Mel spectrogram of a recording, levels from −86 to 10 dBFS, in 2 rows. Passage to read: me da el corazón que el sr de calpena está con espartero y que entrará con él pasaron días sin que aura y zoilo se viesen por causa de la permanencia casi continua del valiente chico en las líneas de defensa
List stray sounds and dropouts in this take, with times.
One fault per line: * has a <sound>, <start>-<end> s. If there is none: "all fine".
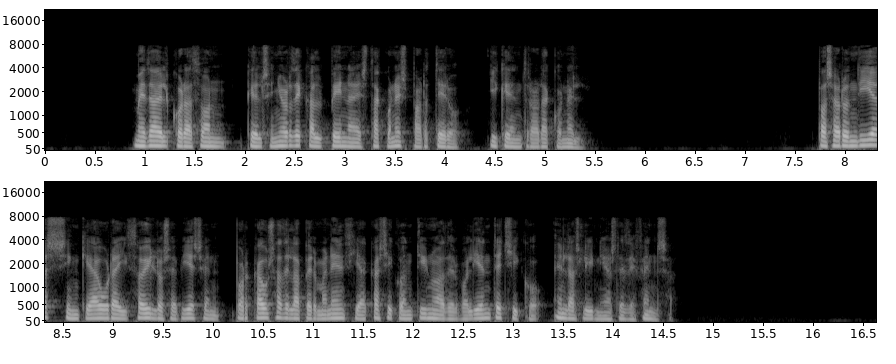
all fine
